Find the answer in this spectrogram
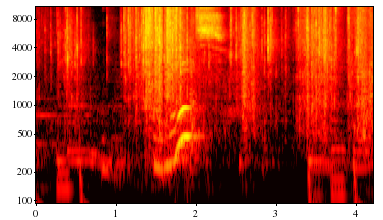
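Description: Paper crinkling and rustling as paper-wrapped soap samples and crinkle paper shred are handled in a cardboard shipping box, over background electronic music with a steady bass beat.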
